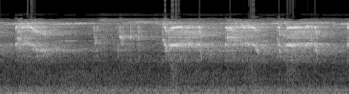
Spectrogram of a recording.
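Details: Swiftlets twitter in a dense, high, buzzy chatter of overlapping chirps that swell and fade in bursts about every second. The recording is a swiftlet-house sound-system call.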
